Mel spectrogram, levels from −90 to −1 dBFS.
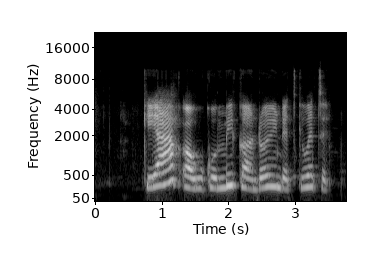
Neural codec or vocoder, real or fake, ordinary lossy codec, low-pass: none; real; Opus, 32 kbps; 9.9 kHz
